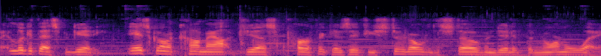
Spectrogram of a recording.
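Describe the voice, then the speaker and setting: Faint music plays in the background while the speaker talks at a moderate pace. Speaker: home cook host. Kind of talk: cooking tutorial. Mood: friendly, relaxed. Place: kitchen.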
